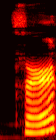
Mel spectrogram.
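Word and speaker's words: Führer: help from the internet fur like fern that's how you pronounce it for but it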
